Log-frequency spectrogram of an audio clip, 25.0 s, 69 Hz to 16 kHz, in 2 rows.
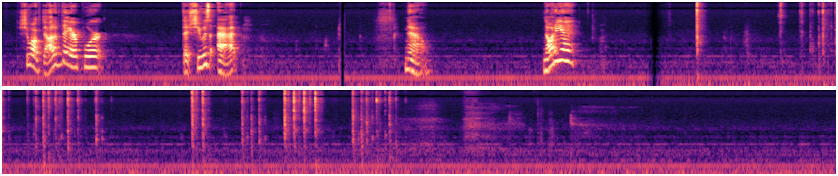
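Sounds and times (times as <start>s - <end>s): faint electrical hum: 0.0s - 25.0s
keyboard typing: 11.6s - 14.2s, 15.3s - 18.6s.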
